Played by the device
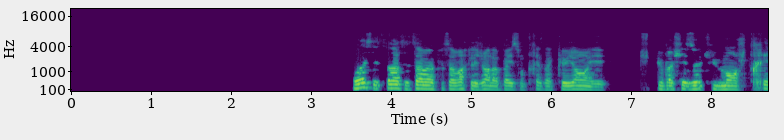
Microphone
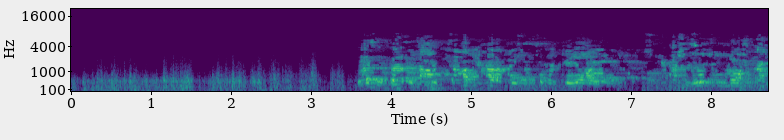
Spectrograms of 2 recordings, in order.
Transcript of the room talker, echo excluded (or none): none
